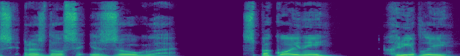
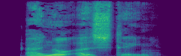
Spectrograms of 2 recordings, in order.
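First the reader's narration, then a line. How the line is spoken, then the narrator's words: Plain. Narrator (Russian): сказал старик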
